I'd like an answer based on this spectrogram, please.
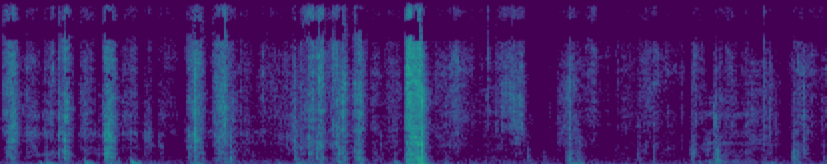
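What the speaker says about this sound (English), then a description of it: "So I'm going to tear this." Packaging torn by hand for a craft envelope, a few short ripping and rustling bursts with one sharper tear near the middle, close and fairly quiet, no talking.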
